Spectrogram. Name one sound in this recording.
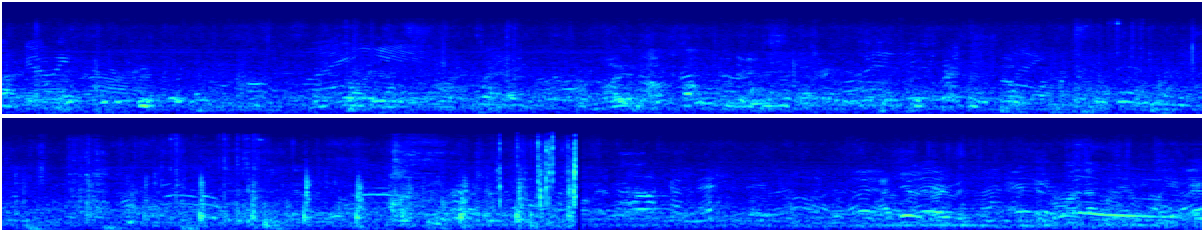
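A crowd of young people chatter and call out across an open field.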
